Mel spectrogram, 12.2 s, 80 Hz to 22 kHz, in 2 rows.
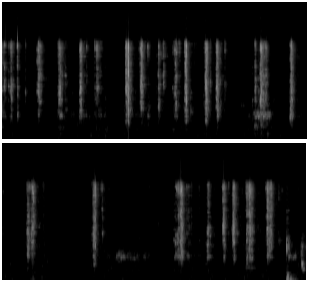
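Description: Faint clicks of a GAN 3x3 speed cube's layers being turned by hand while it is scrambled, in irregular runs of several a second with a pause about seven seconds in. A soft thump near the end.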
